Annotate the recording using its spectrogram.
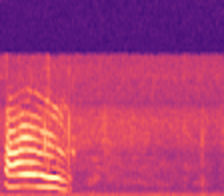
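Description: A five-week-old Bengal kitten mewing once: a short, high-pitched call under a second long that drops in pitch at the end.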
